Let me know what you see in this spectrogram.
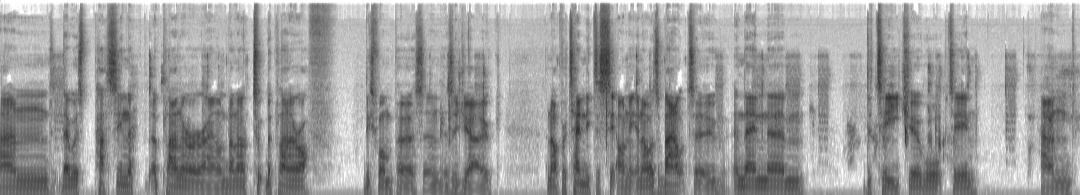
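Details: Adult male speaker; typical speech.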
